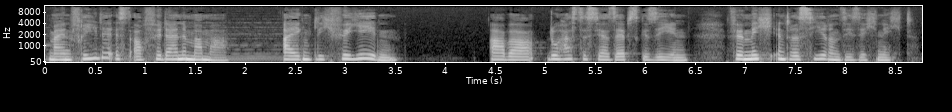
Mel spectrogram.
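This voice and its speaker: A woman reading the lines of a gentle divine voice that speaks of peace, joy and love, in a solemn storytelling manner. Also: medium pitch, normal speed, soft background music, natural voice.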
